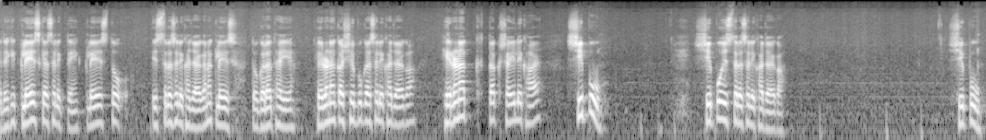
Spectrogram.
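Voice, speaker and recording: A man leads an exam-prep spelling lesson in a voice a little higher than most. He says each word several times and asks his students how it is written. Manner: drills words by repeating them, asks students questions. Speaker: teacher.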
